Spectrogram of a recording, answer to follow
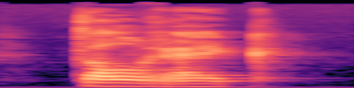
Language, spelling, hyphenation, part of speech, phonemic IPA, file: Dutch, talrijk, tal‧rijk, adjective, /ˈtɑl.rɛi̯k/, Nl-talrijk.ogg
- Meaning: numerous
